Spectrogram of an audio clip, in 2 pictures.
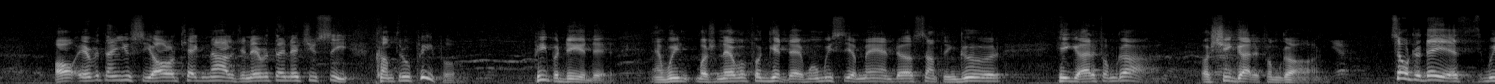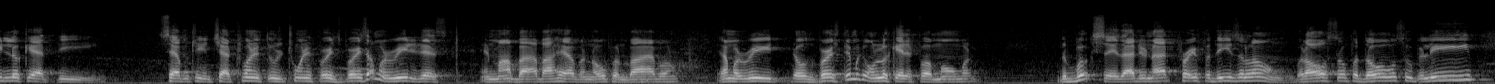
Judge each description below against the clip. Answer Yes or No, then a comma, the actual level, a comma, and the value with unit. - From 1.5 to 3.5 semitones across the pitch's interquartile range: No, average, 4.0 semitones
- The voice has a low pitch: No, medium, 150 Hz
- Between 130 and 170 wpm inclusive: No, average, 200 wpm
